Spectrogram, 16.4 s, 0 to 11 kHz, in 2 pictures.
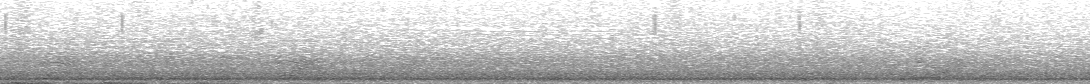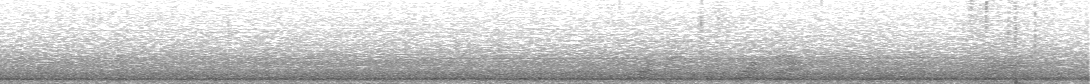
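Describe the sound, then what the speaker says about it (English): Steady roar of a college football stadium crowd in Auburn rising behind the defense on third down, a dense continuous wall of cheering with scattered whoops and an announcer speaking over it. "Decibels rising as the crowd gets behind this defense on 3rd down."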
